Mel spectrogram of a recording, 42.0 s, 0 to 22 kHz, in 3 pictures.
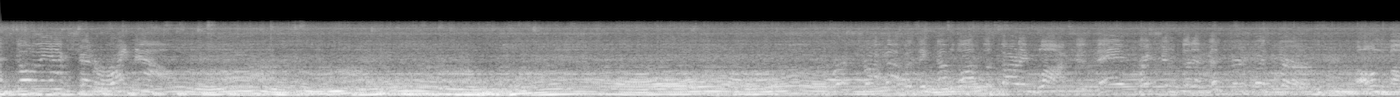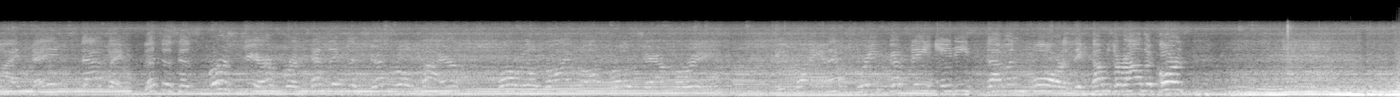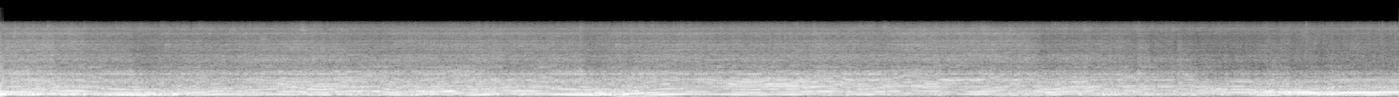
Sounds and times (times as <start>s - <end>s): Speech: 0.0s - 1.8s, 8.2s - 25.9s
Truck: 0.0s - 41.9s.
